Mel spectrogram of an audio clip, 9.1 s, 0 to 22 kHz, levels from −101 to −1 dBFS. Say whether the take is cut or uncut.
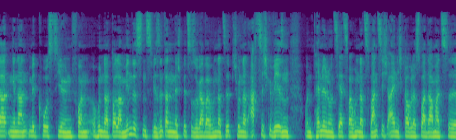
cut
